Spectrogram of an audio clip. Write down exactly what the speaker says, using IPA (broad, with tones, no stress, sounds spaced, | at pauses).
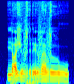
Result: j a̰˦ ʒ ɪ˨ v r ḛ˨ v æ˨ v lː u˨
